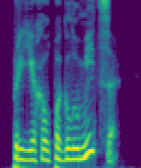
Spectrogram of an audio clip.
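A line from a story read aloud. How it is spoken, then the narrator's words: Growling. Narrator (Russian): прорычал Алмазов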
